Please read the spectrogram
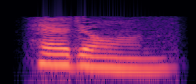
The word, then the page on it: head on: ‘hed,ɒn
